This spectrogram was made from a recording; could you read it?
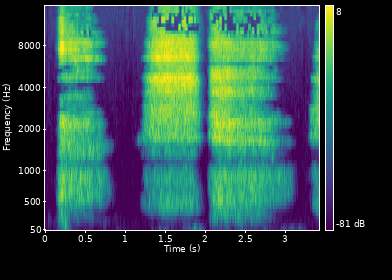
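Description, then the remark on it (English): Three loud breathy gasps from a man follow one another, each a drawn-out, airy inhale or exhale with brief pauses between, with no words spoken. “But no, I let you just have your fun teasing me as I moan and gasp.”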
